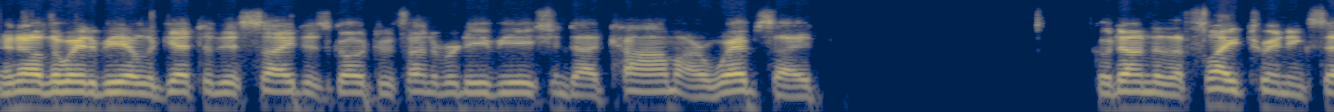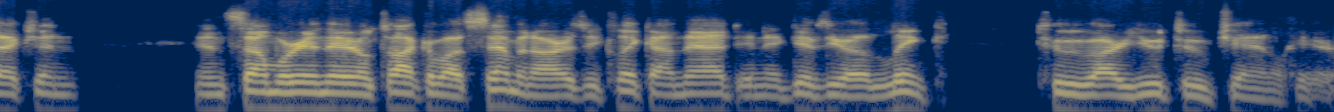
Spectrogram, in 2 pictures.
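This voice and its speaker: The man talks at a fairly quick pace. His medium pitch stays monotone, with flat intonation. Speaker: flight instructor. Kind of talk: lecture. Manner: fast; halting.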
